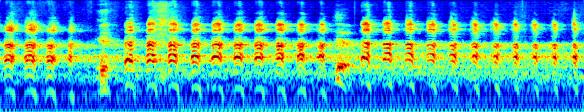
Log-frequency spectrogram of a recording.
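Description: A man laughing hard: a long, unbroken run of quick, even giggles, about five a second.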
